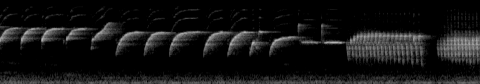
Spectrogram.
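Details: Two canaries singing hard, used as tutor song for young canaries: a string of repeated downslurred whistles, two short steady tones, then broad buzzy rattling rolls.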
